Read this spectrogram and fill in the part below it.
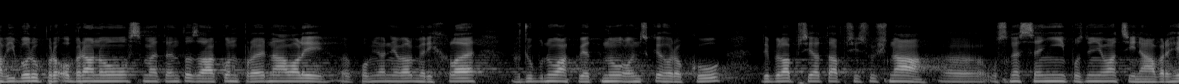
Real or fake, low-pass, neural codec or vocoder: real; 7.2 kHz; none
